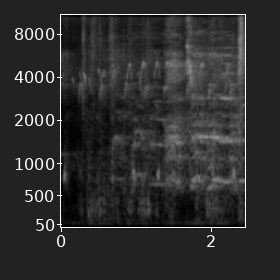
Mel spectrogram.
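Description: A hen clucks close by among chicks, giving short repeated clucks and calls over faint background clatter, with the sound growing slightly louder toward the end.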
